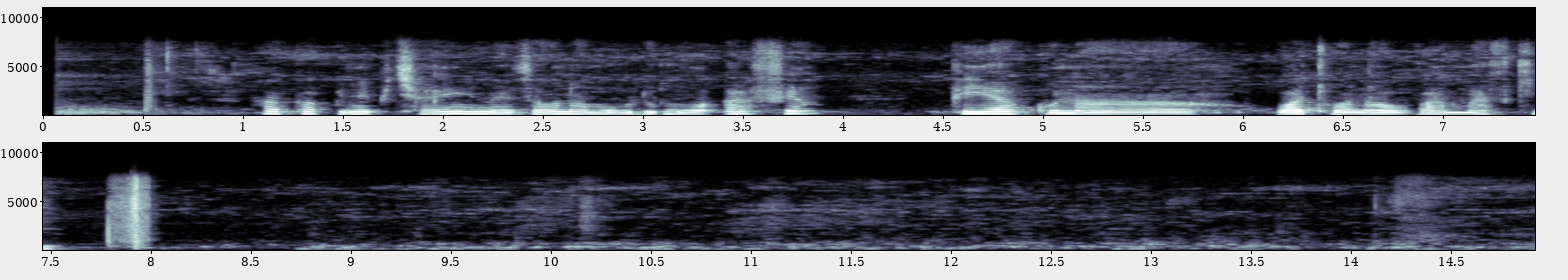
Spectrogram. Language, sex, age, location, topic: Swahili, female, 25-35, Kisii, health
